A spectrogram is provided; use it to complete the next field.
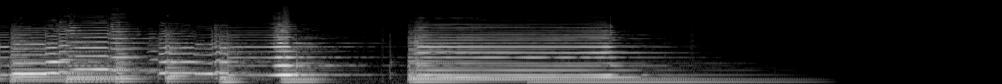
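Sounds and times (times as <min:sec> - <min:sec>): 
Scottish fiddle playing a reel: 0:00.0 - 0:07.0.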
